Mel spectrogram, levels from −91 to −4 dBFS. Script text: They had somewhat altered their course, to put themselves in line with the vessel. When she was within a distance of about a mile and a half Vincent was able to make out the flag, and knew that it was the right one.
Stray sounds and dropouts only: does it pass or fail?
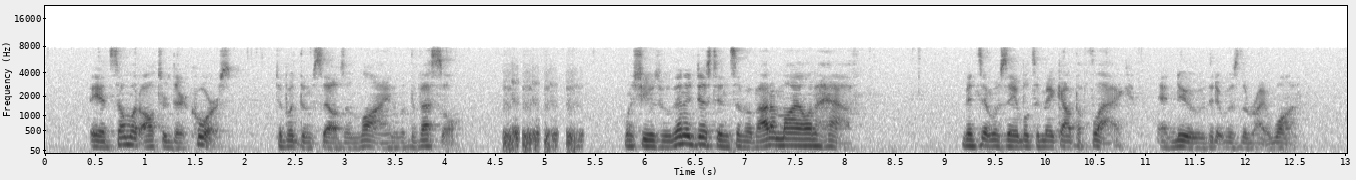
fail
